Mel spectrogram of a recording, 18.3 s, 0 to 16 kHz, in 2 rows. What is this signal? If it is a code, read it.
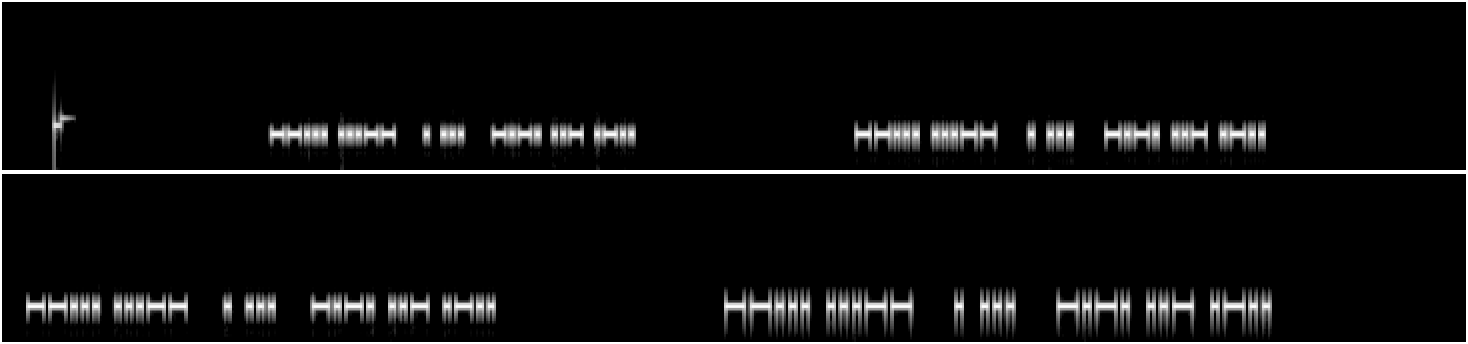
Morse code, heard as a keyed tone, about 38 wpm, 700 Hz. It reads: 73 ES CUL 73 ES CUL 73 ES CUL 73 ES CUL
